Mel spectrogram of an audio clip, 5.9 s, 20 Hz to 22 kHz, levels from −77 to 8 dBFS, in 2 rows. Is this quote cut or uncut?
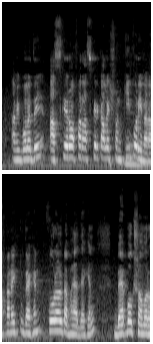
cut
